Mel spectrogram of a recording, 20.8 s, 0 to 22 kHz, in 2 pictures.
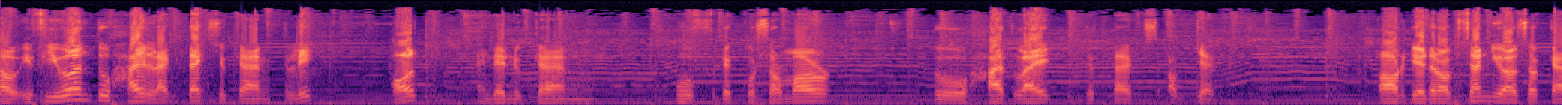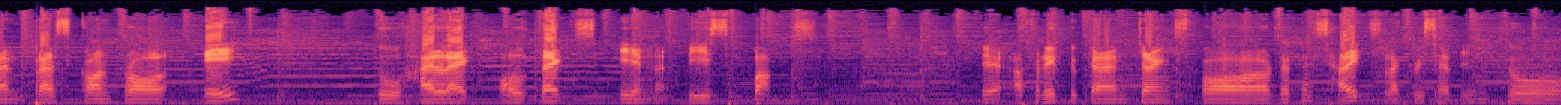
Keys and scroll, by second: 12.2 ctrl+a.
